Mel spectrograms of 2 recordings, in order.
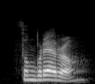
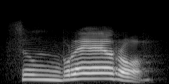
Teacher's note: The second to last syllable you have to put stress on >> always the second.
